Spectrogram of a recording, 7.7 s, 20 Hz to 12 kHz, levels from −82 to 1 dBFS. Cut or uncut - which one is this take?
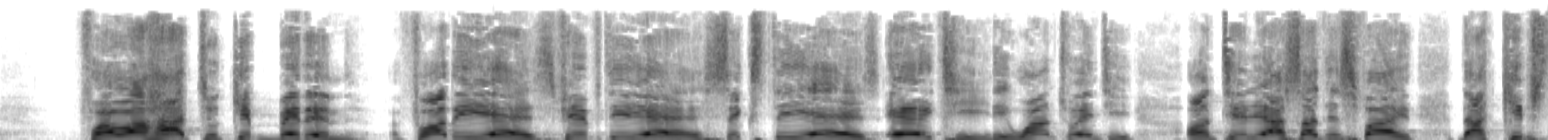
cut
